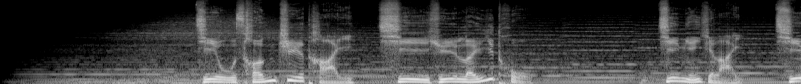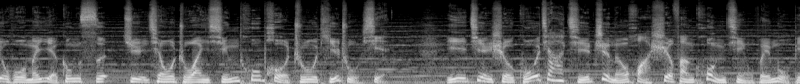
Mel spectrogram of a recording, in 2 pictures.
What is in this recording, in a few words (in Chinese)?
企业专题; 七五煤业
